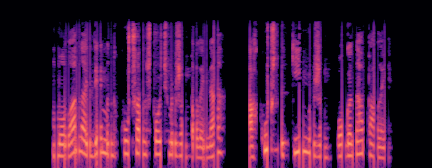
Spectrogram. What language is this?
Mari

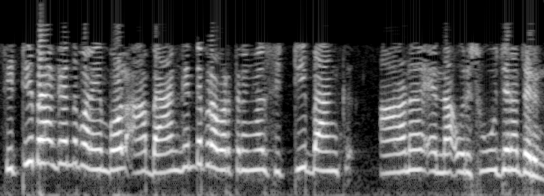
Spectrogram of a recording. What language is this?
Malayalam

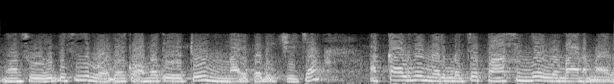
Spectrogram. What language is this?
Malayalam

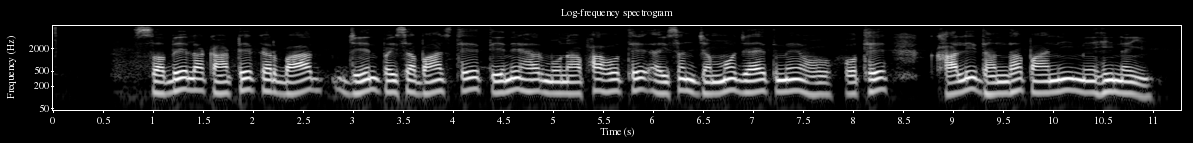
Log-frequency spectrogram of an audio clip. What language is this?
Chhattisgarhi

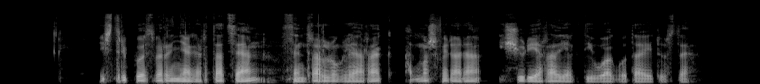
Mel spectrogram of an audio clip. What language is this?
Basque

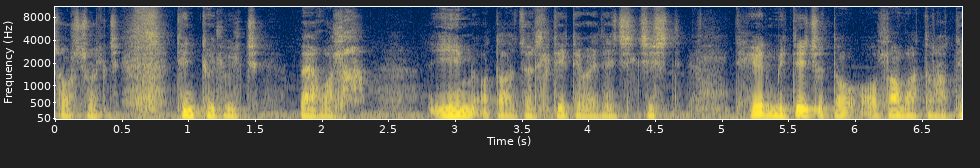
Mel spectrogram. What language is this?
Romanian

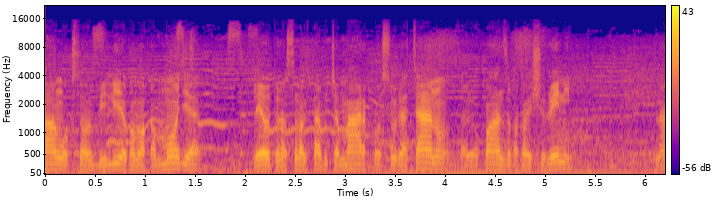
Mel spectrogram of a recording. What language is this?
Swahili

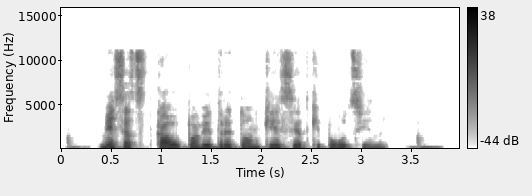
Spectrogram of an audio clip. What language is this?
Belarusian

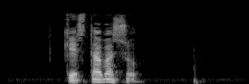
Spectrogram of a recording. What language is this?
Galician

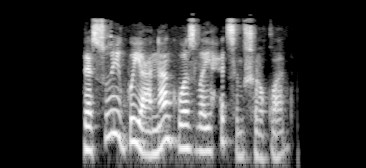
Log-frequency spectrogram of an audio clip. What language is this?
Abaza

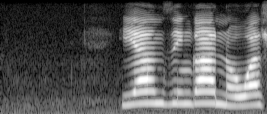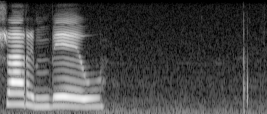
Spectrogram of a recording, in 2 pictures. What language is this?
Tsonga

